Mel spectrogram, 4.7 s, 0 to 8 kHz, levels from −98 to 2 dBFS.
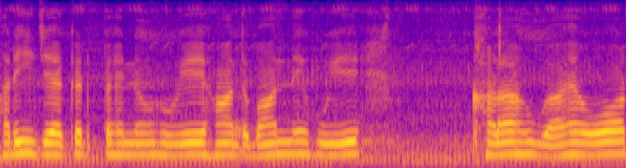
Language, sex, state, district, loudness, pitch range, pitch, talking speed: Hindi, male, Chhattisgarh, Bastar, -16 LUFS, 165-170 Hz, 165 Hz, 140 wpm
